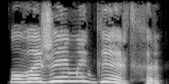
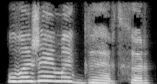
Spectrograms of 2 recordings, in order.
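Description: First: High, slow calling out to him; ringing girlish call. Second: Higher, slower insistent call; ringing girlish call. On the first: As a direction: call after him in a bright girl's voice. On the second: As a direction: call again, rising at the end. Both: A narrator's reading. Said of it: "звенящий девичий голос".

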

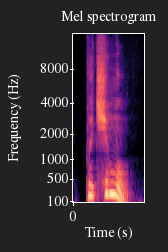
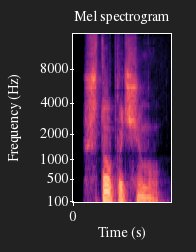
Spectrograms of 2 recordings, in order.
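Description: First: Higher-pitched woman's voice for the countess; a high, quick-falling "why"; questioning countess. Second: Low-pitched, puzzled counter-question. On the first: Countess challenges the man over his marriage proposal, questioning. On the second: Man answers the countess's question, not understanding, puzzled. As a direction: drop low, not following her. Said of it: "Не понял я". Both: A narrator's reading.

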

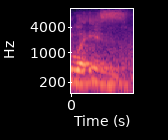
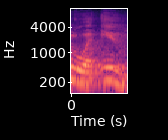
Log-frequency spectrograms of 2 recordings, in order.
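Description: First: وإذ ending in a buzzed z instead of dhal; forbidden zay ending. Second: Tongue between the teeth on the ذ of وإذ; tongue-out dhal. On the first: Retold or imitated. Teacher quoting what must not be said, zay ending. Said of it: "ما ينفعش تقول". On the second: Shown as a demonstration. Teacher telling student to put tongue out, clear dhal. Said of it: "طلع لسانك الأولاني".

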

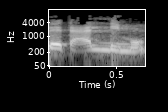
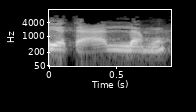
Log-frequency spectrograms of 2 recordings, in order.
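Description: First: يتعلم with an "i" before the final m: yata'allimu; wrong vowel. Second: يتعلم drawn out slowly with an "a": yata'allamu; corrected vowel. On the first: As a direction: say يتعلم as yata-'al-LI-mu, kasra on the lam. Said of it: "لا نقول يتعلم". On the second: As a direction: say يتعلم as yata-'al-LA-mu, fatha on the lam. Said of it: "لا، نقول يتعلم". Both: Shown as a demonstration.

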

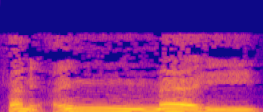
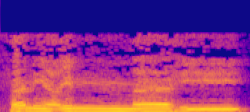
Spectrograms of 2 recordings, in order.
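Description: First: فنعما with the i after ayn barely touched; slow, drawn-out فنعما, but its ayn vowel only fleeting; snatched kasra on ayn. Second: Said in the usual way. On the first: Shown as a demonstration. Teacher shows Qalun's reading, فنعما with snatched kasra. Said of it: "فتكون الكسرة مختلسة، فتصير هكذا". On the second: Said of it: "بإخفاء كسر العين".

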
